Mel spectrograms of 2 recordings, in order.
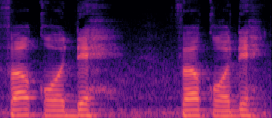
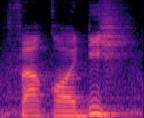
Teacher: dia condongkan bunyi Dal baris bawah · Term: imalah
